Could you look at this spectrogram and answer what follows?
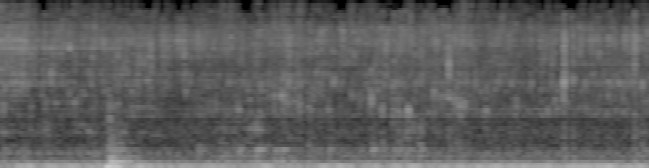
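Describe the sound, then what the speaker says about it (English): Hot water runs from a tap in a Mobilvetta Top Driver motorhome, a continuous splashing flow into the sink with a brief knock near the start and a steady low pump hum underneath. "just come over to the tap and pull the cold water through and then the hot"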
